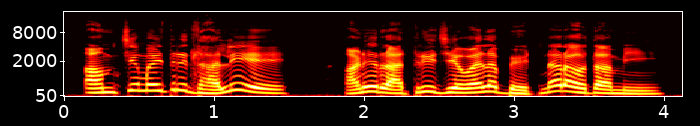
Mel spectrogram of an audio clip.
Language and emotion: Marathi, happy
